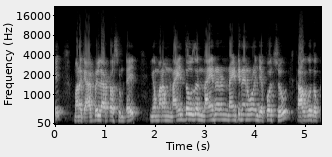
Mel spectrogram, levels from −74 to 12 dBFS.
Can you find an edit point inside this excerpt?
no; 0 cuts

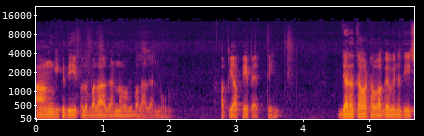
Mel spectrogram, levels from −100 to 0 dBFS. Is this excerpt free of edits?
no; 1 cut; at 2.5 s

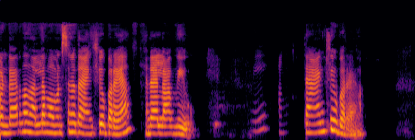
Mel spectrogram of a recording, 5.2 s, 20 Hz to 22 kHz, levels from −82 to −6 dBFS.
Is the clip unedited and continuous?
no; 1 cut; at 3.4 s

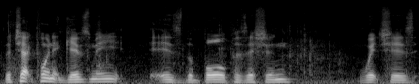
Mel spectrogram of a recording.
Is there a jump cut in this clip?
yes; 1 cut; at 2.4 s

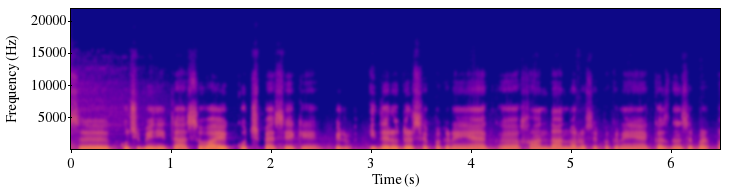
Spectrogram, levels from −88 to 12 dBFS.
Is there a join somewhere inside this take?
no; 0 cuts

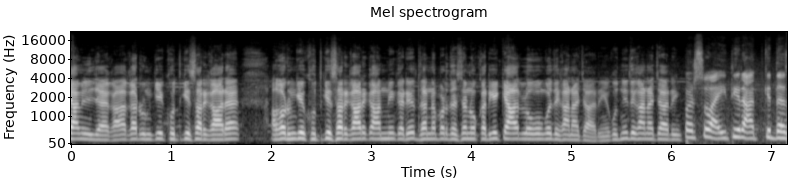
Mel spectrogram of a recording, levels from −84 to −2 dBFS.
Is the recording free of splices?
no; 1 cut; at 6.1 s

